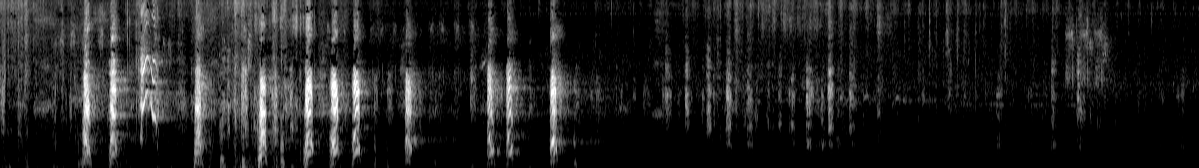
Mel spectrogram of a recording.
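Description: Dogs barking in play: a run of about a dozen loud, short barks over the first ten seconds or so, then fainter, sparser barks, dying away near the end.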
